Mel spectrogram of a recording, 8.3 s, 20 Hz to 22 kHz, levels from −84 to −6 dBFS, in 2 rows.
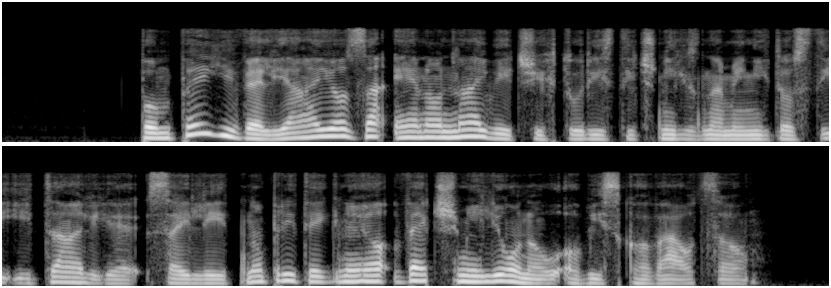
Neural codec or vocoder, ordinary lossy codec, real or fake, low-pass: vocoder, 22.05 kHz, 80 mel bands, WaveNeXt; none; fake; 9.9 kHz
